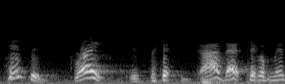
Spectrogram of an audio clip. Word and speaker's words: hesed: The word hesed is a word that, when you add the plural on it, becomes the godly ones of verse 23.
